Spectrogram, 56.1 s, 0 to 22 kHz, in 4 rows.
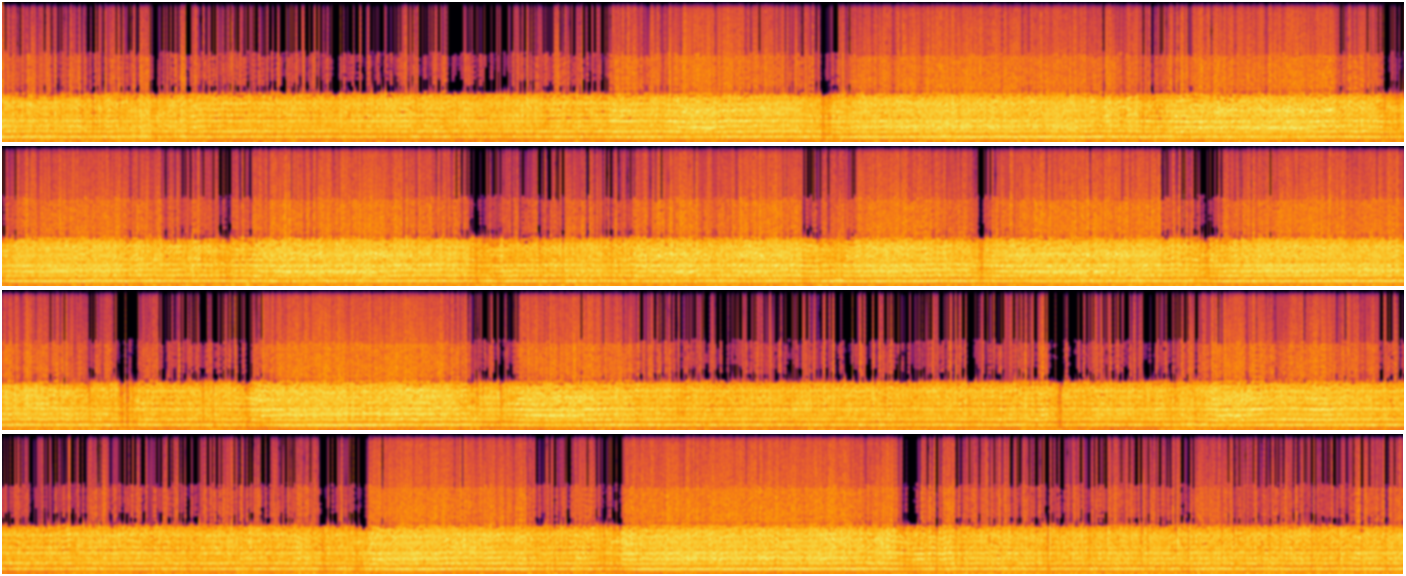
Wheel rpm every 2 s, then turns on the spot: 230, 230, 230, 230, 220, 220, 220, 220, 220, 230, 220, 210, 220, 210, 230, 220, 230, 230, 230, 230, 230, 230, 230, 220, 220, 220, 230, 240.
none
